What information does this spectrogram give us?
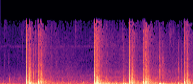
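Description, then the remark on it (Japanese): A rapid series of fireworks bursts crackle and boom, starting with a couple of sharp bangs, then a louder cluster of overlapping explosions with fizzing tails, vivid. “いい花火だったな。”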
